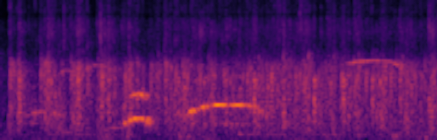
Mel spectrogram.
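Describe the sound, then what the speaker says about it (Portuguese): Audience applause welcoming the next speaker at a business talk, steady clapping throughout with some faint voices and tonal sounds mixed in. "Recebam com muitos aplausos nosso próximo palestrante, Fábio Menezes."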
